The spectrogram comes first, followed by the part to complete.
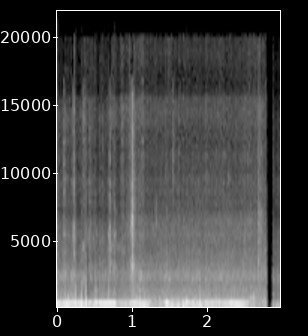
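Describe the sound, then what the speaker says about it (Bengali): Danish pigeons coo at a pigeon farm, a close, steady run of soft, throaty rolling coos that repeat in a pulsing rhythm with no talk over them. "এখানে কিন্তু আরো এক জোড়া ডেনিশ কবুতর"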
